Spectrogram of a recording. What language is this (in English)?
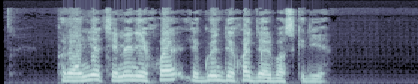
Kurdish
